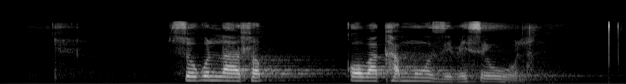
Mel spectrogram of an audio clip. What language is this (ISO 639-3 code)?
nbl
